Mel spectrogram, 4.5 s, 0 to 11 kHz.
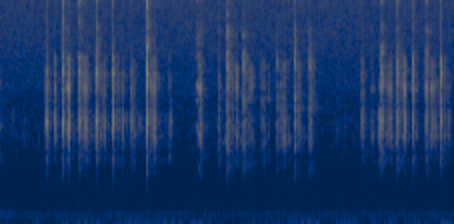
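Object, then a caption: Plastic game controller shell. Fingertips and nails tap the back casing and grip of a white plastic PS4 controller lying face down on carpet, its hollow shell giving each tap a hollow plastic tone. About 27 quick, dry, bright clicks come in rapid bursts with short pauses between them, like fast typing. A faint low hum sits underneath.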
